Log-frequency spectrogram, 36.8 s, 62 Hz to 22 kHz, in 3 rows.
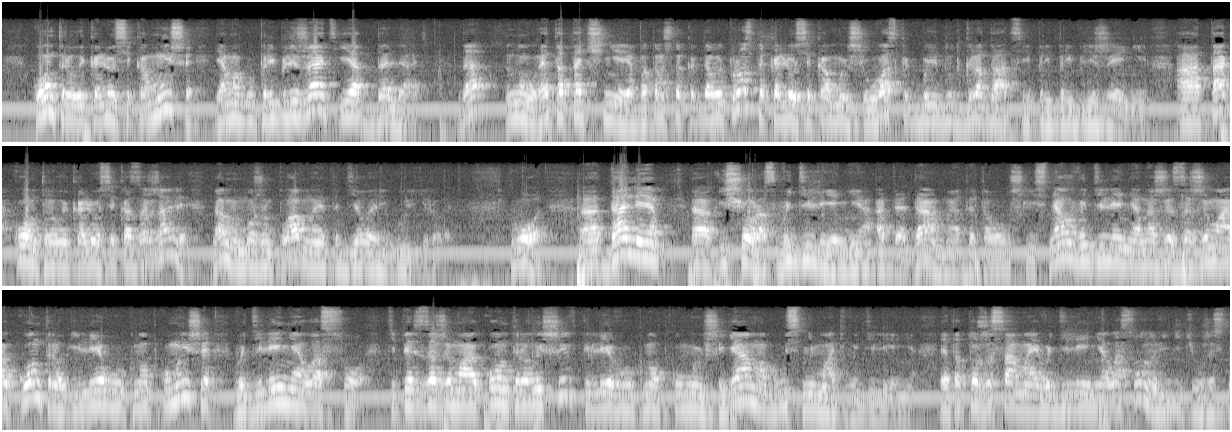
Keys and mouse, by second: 1.4-3.2 middle drag, 7.8-11.6 middle drag, 12.8 middle click, 13.2 middle click, 13.3 middle click, 14.1 middle click, 14.4 middle click, 16.8-25.1 middle drag, 17.6 click, 19.2-21.4 drag, 22.1 a, 25.1-26.9 drag, 31.4-33.3 drag.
